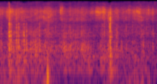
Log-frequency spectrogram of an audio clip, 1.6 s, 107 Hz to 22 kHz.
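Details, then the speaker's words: Duotts C29 electric mountain bike, front suspension fork, riding a rough stony path downhill: sharp, irregular clacks over rolling tyre noise as the loose front mudguard knocks on bumps. "le claquement que vous entendez c'est le gardbout avant"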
